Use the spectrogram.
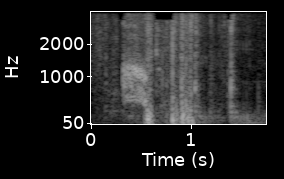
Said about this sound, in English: Oh, Jesus, help me, Lord. I done fell out this chair. Oh, Jesus.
